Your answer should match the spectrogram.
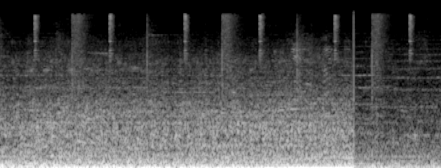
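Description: Steady low rumble of a passenger ferry's engine heard on board, with water and wind noise over it. The rumble drops away suddenly near the end.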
